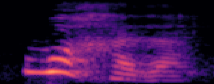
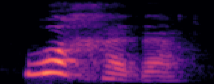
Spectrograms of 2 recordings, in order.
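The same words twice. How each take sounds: No difference in how they are said.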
